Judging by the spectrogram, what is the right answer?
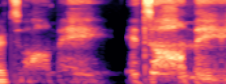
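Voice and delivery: very soft, breathy whisper close to mic. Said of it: "I'll whisper into the mic really softly".

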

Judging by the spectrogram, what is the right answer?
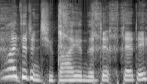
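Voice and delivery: put-on squeaky, very high-pitched English accent. An owner voices his English terrier addressing him as Daddy, voicing the dog, English accent. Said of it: "Now she speaks like this".

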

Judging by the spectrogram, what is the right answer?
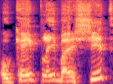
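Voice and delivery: high, raging, mock furious bellow. Retelling a rage YouTuber yelling in the background over a game: imitating a rage roar. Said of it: "im Hintergrund gebrüllt hat".

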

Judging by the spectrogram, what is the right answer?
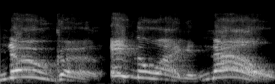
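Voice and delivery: firm, high-pitched, commanding alpha tone. Player character casts Thaumaturgy and gives an animal orders, going alpha, commanding. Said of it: "I'll cast Thaumaturgy. And I'll go alpha".

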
